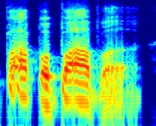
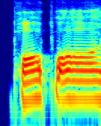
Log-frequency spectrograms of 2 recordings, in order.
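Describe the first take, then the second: First: Each word is said fully as 'papa'. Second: Each word is said like a clipped 'paw'. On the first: The speaker calls it right. "It's it's Papa Papa" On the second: The speaker calls it wrong. "what was Atkins saying? Paw paw or something? It just sounded weird"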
